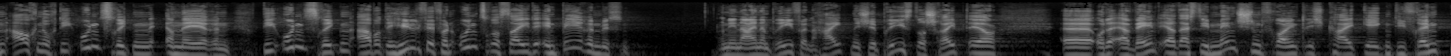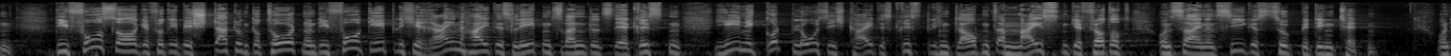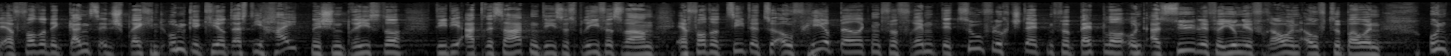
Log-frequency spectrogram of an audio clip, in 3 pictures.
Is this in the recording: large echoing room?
yes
